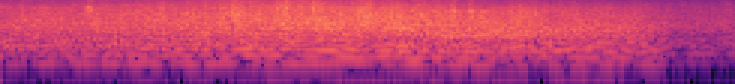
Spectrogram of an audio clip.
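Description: Two street stock race cars run practice laps at New Hampshire Motor Speedway, their engines roaring loud and close in a sustained, rising drone that eases off at the end.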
